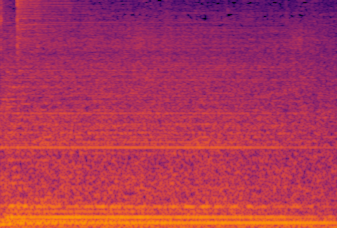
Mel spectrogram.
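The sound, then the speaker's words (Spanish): A metro carriage gives off a steady low rumble and a hum with several steady low tones. The level stays even throughout, with a short bright burst right at the start. “me voy a mi casa en el vagón del metro. Se inicia el cierre de puertas. Las puertas se cierran”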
